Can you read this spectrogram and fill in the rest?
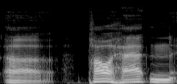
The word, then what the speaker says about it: Powhatan: We have someone saying it's Powhatan, and it's a Virginia tribe.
